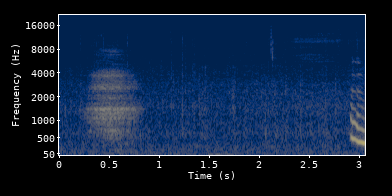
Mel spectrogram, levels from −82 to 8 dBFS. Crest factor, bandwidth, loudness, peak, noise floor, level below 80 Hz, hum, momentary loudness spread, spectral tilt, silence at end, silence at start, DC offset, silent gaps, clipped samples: 20 dB; over 20 kHz; -37 LUFS; -16 dBFS; -56 dBFS; -66 dBFS; none; 20 LU; -4.5 dB/octave; 0 s; 0.25 s; under 0.1%; none; under 0.1%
